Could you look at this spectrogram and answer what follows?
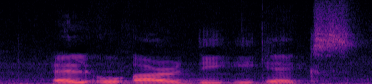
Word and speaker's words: Lordex: name is loex less yeah how do you spell it L O R D ex oh lordex oh lordex lordex who's who's your like um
